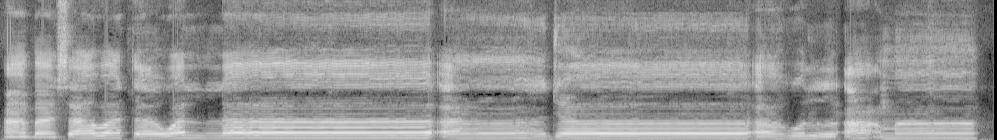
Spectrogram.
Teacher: Alif kecil Oke contoh walla Nah kita panjangkan dua harakat saja tapi kalau kita teruskan berlaku Mad Jais munfasil kita panjangkan empat sehingga 6 harkat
